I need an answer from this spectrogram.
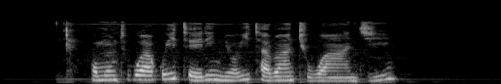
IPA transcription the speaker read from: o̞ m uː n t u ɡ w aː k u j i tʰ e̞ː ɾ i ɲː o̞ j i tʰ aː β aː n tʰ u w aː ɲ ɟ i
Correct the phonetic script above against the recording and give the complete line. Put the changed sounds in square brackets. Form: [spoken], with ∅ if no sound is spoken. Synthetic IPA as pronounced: o̞ m uː n t u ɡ w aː k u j i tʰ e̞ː ɾ i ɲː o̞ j i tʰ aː β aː n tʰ u w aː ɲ ɟ i

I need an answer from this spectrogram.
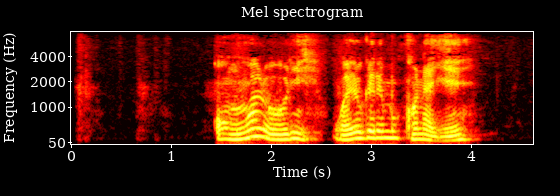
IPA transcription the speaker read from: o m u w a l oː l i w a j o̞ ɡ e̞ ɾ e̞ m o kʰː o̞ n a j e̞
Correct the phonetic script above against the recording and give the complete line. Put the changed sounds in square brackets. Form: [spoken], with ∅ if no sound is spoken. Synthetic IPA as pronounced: o m u w a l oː l i w a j o̞ ɡ e̞ ɾ e̞ m [u] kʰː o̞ n a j e̞

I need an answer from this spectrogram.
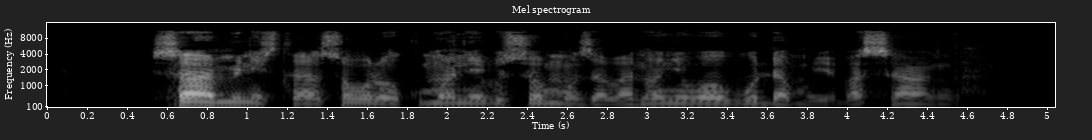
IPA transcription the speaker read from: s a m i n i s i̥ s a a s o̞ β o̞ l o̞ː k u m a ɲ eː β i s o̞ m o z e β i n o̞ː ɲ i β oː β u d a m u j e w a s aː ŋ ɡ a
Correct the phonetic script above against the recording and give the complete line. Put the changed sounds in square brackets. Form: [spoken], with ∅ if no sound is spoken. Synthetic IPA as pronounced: s a m i n i s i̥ [t] a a s o̞ β o̞ l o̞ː k u m a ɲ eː β i s o̞ m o z [a] β [a] n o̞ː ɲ i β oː β u d a m u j e [β] a s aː ŋ ɡ a

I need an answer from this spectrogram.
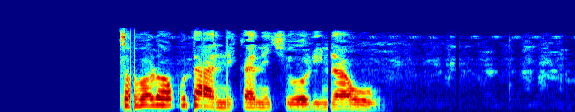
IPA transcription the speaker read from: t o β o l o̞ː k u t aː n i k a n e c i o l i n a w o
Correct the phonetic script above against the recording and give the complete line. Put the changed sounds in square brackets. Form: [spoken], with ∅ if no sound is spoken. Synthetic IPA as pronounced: [s] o β o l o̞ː k u t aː n i k a n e c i o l i n a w o

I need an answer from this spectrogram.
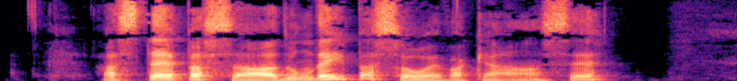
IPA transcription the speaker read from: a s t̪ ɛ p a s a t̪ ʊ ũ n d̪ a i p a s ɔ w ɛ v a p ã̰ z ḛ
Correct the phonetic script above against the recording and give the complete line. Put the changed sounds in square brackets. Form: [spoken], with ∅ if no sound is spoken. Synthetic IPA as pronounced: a s t̪ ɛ p a s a [d̪] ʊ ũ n d̪ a i p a s [o] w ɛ v a [k] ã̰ [s] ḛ

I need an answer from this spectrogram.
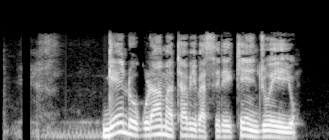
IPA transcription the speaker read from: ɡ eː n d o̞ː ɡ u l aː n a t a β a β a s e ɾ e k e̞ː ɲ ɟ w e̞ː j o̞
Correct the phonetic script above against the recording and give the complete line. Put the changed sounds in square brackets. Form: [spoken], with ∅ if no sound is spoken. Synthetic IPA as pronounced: ɡ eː n d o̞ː ɡ u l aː [m] a t a β [i] β a s e ɾ e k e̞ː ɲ ɟ w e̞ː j o̞

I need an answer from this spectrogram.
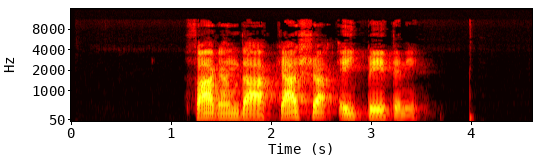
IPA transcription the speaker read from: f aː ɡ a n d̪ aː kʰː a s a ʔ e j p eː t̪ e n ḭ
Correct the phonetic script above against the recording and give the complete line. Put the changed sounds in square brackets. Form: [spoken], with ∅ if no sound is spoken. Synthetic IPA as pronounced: f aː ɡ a n d̪ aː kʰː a [ʃ] a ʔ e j p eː t̪ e n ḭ

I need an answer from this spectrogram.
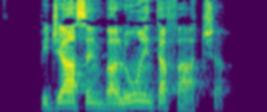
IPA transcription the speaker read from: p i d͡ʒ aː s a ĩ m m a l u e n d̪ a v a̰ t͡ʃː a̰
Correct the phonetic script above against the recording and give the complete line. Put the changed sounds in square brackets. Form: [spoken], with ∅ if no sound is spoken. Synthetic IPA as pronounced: p i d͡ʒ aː s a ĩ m [b] a l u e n [t̪] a [f] a̰ t͡ʃː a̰

